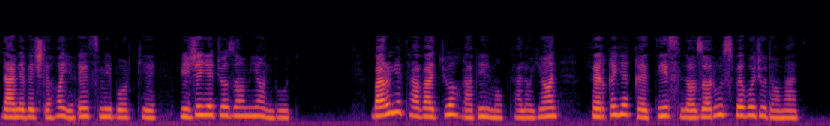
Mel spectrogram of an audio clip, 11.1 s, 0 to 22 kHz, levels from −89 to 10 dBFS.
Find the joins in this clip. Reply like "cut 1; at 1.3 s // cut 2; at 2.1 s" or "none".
cut 1; at 1.0 s // cut 2; at 6.2 s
